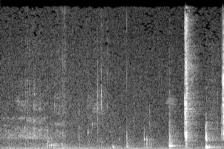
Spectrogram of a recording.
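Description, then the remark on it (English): Soft sipping and swallowing of water, with a few wet mouth clicks bunched toward the end over a quiet steady hum; no one speaks. “So um, let me take another sip of water.”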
